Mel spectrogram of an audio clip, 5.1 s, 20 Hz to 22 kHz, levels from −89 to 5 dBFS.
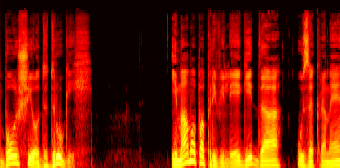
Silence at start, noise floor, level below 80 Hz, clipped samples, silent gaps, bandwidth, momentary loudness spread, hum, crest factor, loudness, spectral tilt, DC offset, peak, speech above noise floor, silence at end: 0 s; -71 dBFS; -44 dBFS; under 0.1%; none; 16.5 kHz; 10 LU; none; 16 dB; -18 LUFS; -6 dB/octave; under 0.1%; -2 dBFS; 54 dB; 0 s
